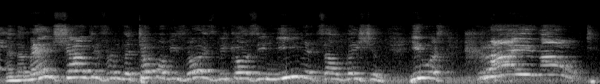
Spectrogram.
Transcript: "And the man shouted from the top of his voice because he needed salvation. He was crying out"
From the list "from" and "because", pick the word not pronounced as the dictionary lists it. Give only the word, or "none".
none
